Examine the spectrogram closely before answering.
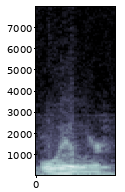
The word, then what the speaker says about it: Euler: to go to menu we're gonna go to Euler which is spelled Li you le are so it's not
